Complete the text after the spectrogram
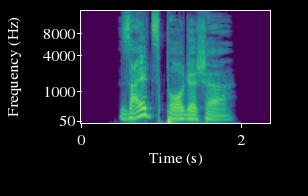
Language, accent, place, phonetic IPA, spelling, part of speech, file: German, Germany, Berlin, [ˈzalt͡sˌbʊʁɡɪʃɐ], salzburgischer, adjective, De-salzburgischer.ogg
- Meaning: 1. comparative degree of salzburgisch 2. inflection of salzburgisch: strong/mixed nominative masculine singular 3. inflection of salzburgisch: strong genitive/dative feminine singular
